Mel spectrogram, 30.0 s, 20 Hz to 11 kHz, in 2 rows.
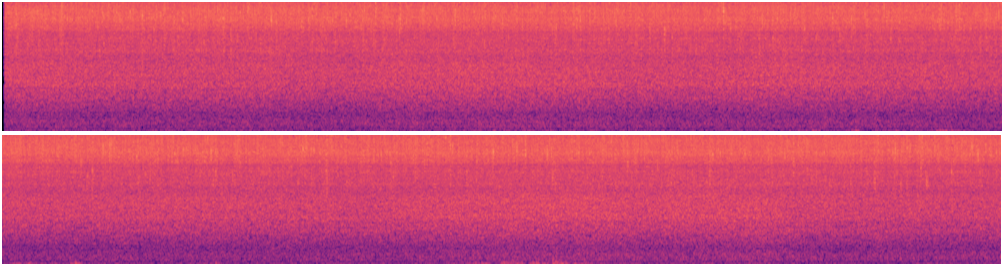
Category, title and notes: Soundscapes > Nature
Atmospheric river 2 10/24/2021
Heavy first rains. California
nature, atmospheric-river-rain-California, field-recordings, heavy-rain, rural, rain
